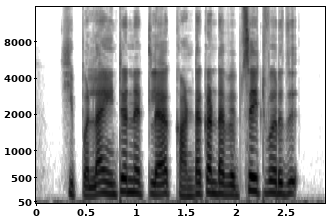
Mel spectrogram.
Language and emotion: Tamil, disgusted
